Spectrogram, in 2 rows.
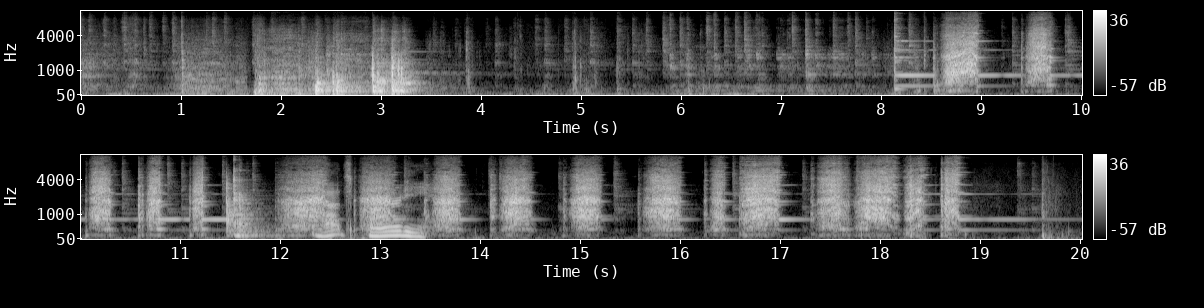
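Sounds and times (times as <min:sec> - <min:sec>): wood scraping and knocking: 0:01.0 - 0:03.5
rough rubbing on wood: 0:08.5 - 0:11.3, 0:12.0 - 0:18.8.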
